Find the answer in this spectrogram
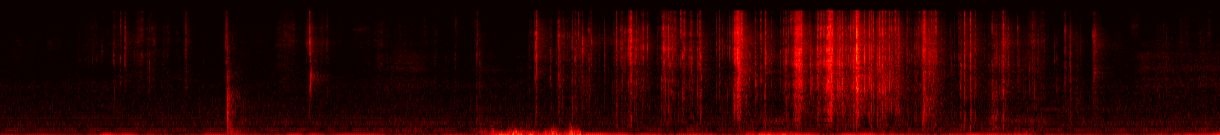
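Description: A trading card pack wrapper being torn open and crinkled by hand, with a few faint clicks first and then tearing and crinkling from about five seconds in until about ten seconds in.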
